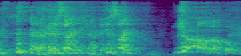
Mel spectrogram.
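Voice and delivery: high, loud "yo"; laughing shout. Retold or imitated. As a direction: yell it out laughing.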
